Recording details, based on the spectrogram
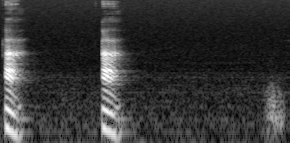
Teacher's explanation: this sound is generally produced with the mouth more open in modern pronunciation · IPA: /æ/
